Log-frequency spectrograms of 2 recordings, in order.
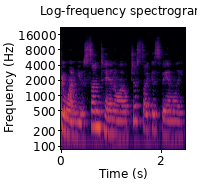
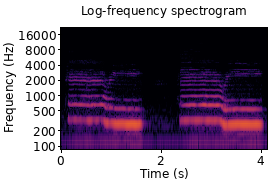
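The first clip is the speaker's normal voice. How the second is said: high, drawn-out distant call; calling from afar; 8 semitones higher, much slower than usual. A narrator's reading. Hot dog man calling from a distance, high and drawn out. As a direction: call the name as if from across the beach. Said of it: "heard someone calling his name".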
